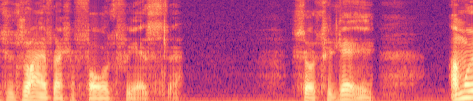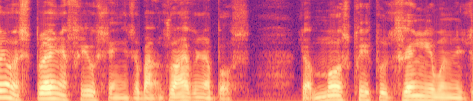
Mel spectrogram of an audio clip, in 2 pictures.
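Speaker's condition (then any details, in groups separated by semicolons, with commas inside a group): Stage 4 tongue cancer, hemiglossectomy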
